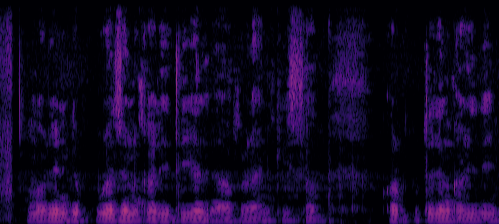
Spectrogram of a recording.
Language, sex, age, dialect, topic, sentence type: Maithili, male, 18-24, Southern/Standard, banking, question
